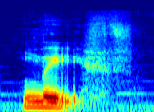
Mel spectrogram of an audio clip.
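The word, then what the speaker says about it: لام: and back which means leaf this one is called Lam and it's pronounced Le pretty much like L but there's a major difference between this one and the English l in English you guys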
